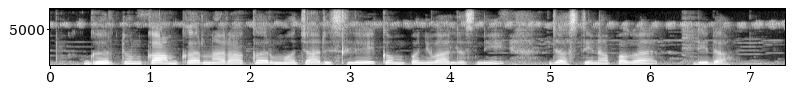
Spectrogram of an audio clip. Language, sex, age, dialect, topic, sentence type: Marathi, female, 18-24, Northern Konkan, banking, statement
